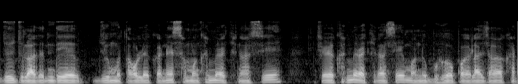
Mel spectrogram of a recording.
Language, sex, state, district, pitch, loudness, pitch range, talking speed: Nagamese, female, Nagaland, Kohima, 85 Hz, -19 LUFS, 80-90 Hz, 290 wpm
